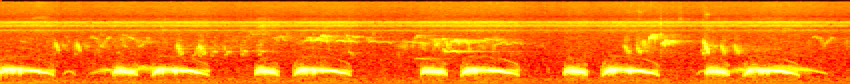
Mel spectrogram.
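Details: Wild spotted dove giving a medium-pitched voice: low, mellow coos in short-then-long pairs, each long note arching down, repeated about once a second. Faint thin chirps of other birds sit higher above.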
